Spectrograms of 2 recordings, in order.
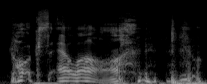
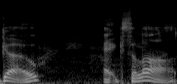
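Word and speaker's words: GoXLR: what go hold on why do I pronounce go XLR weird Cox LR what what it's not pronounced LR it's pronounced go XLR the company is go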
